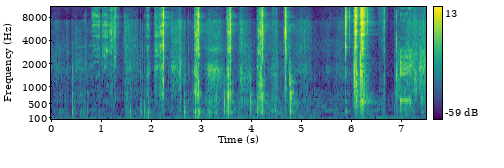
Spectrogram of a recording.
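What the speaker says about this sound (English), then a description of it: "I'm gonna try to cut it straight and see." Scissors snip through a foam upholstery panel in close, repeated crisp cuts with squeaky blade sounds, coming in irregular bursts of varying loudness.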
